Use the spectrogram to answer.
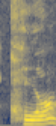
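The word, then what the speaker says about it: QoR: But a few I can list would be Daniel Smith, Core, which is spelled Q-O-R.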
